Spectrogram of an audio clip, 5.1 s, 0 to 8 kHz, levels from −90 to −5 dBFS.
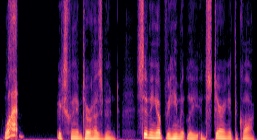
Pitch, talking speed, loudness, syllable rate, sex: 125 Hz, 140 wpm, -19 LUFS, 5.2 syllables/s, male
